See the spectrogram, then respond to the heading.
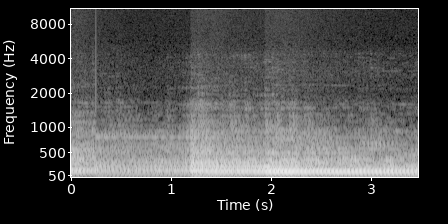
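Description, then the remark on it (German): A helicopter drones overhead, a deep, steady rumble with a throbbing low hum that swells louder about a second in and holds, with no voices. “Oh, was ist das, ein Hubschrauber?”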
